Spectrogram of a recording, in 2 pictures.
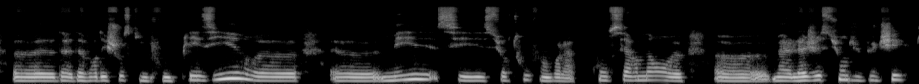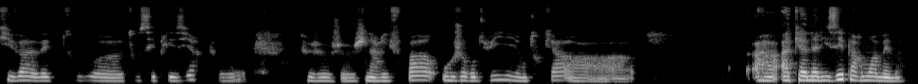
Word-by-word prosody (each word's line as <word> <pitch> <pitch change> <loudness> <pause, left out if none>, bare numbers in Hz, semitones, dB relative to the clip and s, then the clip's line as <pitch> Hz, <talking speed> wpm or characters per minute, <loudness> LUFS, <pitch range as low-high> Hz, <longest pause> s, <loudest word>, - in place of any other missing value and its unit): heu, 170 0 +4
d’a 175 -2 0
d'avoir 175 0 -1
des 180 - +3
choses 195 +1 -2
qui 175 -3 -7
me - - -3
font 165 0 -2
plaisir, 230 +7 +4
heu 170 -1 +1 0.3
heu, 165 -1 +1
mais 230 - +2
c'est 175 -9 0
surtout 180 +5 -7
enfin 175 -5 -3
voilà, 160 -2 -4 0.2
concernant, 195 0 -2
heu 165 0 +1 0.3
heu, 155 - 0
ma 170 -1 +2
la 175 +2 +5
gestion 205 +3 0
du 190 -3 -7
budget 200 +3 -1
qui 190 - -4
va 190 +1 0
avec 170 -1 -1
tous, 180 -1 -10
heu, 155 -1 -3
tous 175 - -16
ces 175 +1 -3
plaisirs 170 +6 -4 0.2
que 160 - -19 0.8
que 175 - -3
je 165 0 -2
je 155 +1 -4
je 160 +2 +1
n'arrive 165 0 0
pas 200 0 0
aujourd'hui, 185 +2 -2
en 160 - 0
tout 160 - -14
cas 195 0 -3
à 155 -1 -5 1.2
à 185 0 +3
à 190 - +6
canaliser 190 +2 +6
par 205 -5 +1
moi-même. 165 -4 +4
180 Hz, 160 wpm, -23 LUFS, 165-195 Hz, 1.2 s, à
